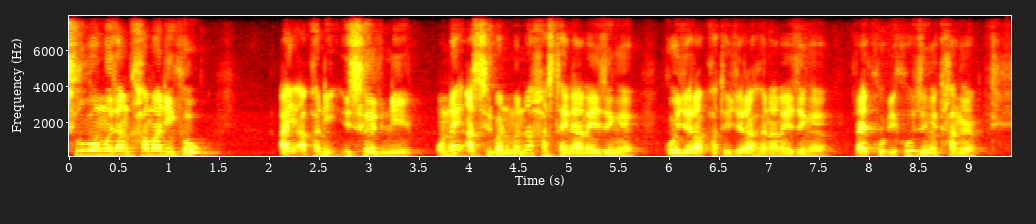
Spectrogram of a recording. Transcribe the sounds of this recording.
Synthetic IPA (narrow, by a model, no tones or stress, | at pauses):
subɔmɯzaŋkʰamanikʰɯw | aja̰pʰaniʔisɯɾniɔnːajʔa̰siɾbanmɯnɯhastʰajnanajzɯŋɯɡ̥ojzɯɾapʰatʰɯjzɯɾaɦɯnanajzɯŋɯ | ɾajkʰobikʰowzɯŋɯtʰaŋɯ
